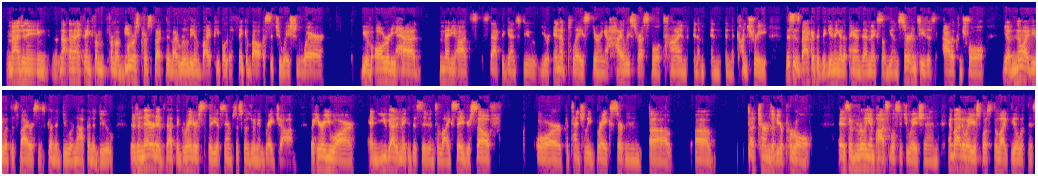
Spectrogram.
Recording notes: This program was recorded via video conference on April 23rd, 2021 by the Commonwealth Club of California.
